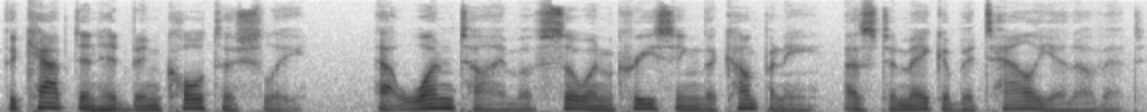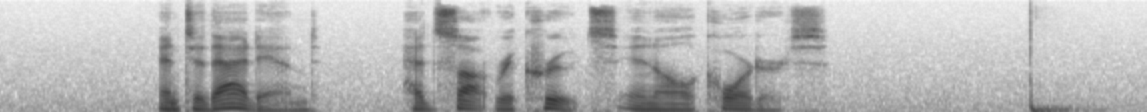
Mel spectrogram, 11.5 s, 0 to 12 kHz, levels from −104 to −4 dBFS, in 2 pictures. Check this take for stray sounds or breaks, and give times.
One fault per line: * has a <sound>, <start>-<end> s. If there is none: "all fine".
* has a thud, 10.9-11.3 s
